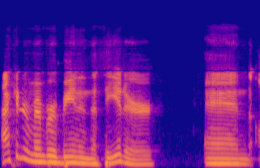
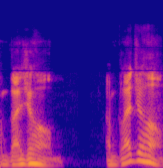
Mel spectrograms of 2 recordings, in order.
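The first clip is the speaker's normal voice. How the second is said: dry, low, matter-of-fact delivery without fuss; 4 semitones lower than usual. Describing a film scene, quoting Anthony Hopkins with a dry deadpan. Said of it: "he kind of dry deadpan says".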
